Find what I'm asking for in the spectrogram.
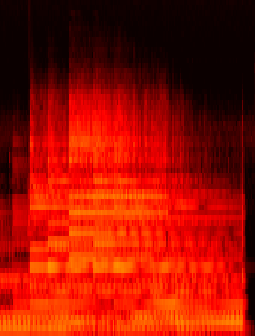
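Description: A single sustained electric guitar chord rings out as a clean reference tone before testing Walrus Audio pedals, slightly distorted and chorus-tinged, played alone and cut off after about three seconds.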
